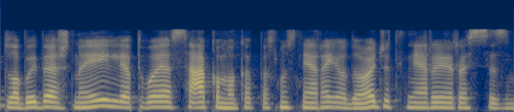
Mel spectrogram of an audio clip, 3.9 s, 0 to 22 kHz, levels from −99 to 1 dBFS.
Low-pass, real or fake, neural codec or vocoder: 7.2 kHz; fake; codec, 16 kHz, 2 kbps, X-Codec, HuBERT features, trained on balanced general audio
